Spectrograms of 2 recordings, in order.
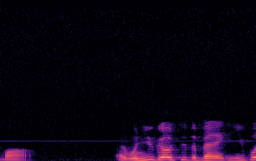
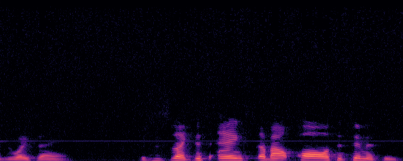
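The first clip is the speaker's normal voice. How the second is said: ordinary talk, nothing marked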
